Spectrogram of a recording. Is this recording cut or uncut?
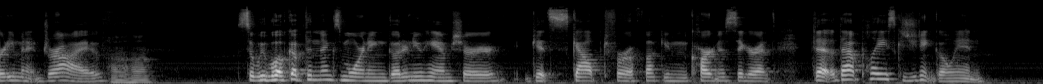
uncut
